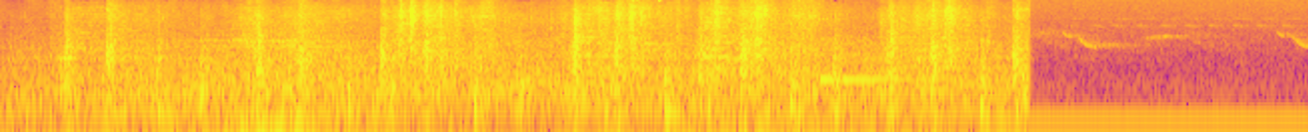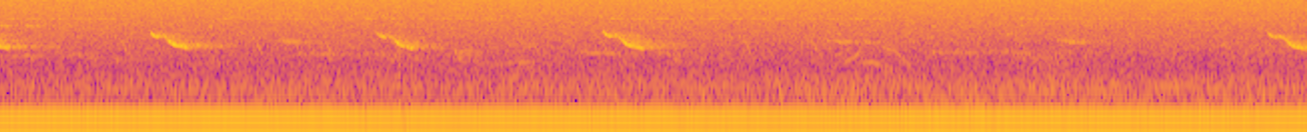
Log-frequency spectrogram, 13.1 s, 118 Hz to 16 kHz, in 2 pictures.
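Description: A train runs past on the rails, loud, with quick irregular clacks of the wheels for about five seconds, then cuts off suddenly. After the cut there is a steady low hum, and a bird gives a short falling call over and over, about once every 0.7 s.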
